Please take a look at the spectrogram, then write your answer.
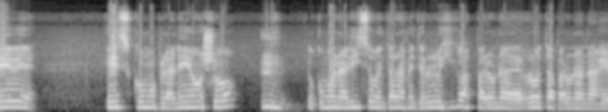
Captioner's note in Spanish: carraspeo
